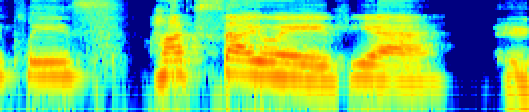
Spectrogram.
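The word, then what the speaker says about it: Hokusai: actually a print, one of many, from Katsushika Hakusai. Reiko, did I pronounce it correctly? Reiko's on mute. Very close, very close. Okay, can you pronounce it correctly, please? Hakusai wave, yeah.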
